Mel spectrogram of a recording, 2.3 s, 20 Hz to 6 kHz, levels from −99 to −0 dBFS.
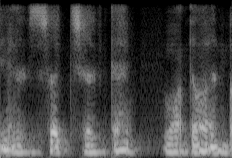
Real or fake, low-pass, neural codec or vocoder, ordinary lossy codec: fake; 5.4 kHz; codec, 16 kHz, 1 kbps, FreqCodec, smaller model; none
